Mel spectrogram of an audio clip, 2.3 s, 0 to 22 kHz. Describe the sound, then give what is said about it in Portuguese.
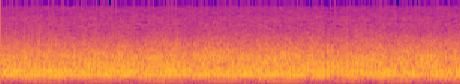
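A blimp's engines drone steadily as it climbs after takeoff from the Campo de Marte airfield, over the Marginal Tietê at about 900 feet, a loud, continuous propeller hum with layered mid-pitched tones and no pauses or voices. “Agora ele deu uma reduzida nos motores.”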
